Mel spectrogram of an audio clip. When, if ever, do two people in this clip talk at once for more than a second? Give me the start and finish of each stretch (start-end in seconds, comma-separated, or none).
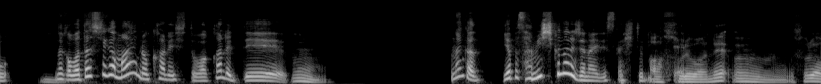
none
